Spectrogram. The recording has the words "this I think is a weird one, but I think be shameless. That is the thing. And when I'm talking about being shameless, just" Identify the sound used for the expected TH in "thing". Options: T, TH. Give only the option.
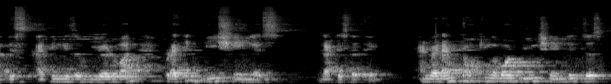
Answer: T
